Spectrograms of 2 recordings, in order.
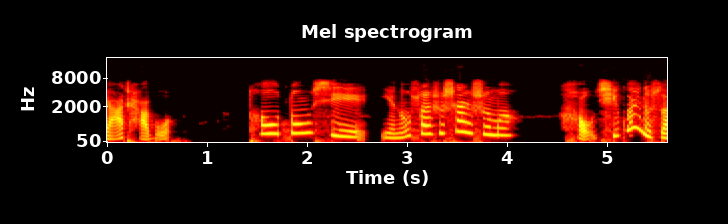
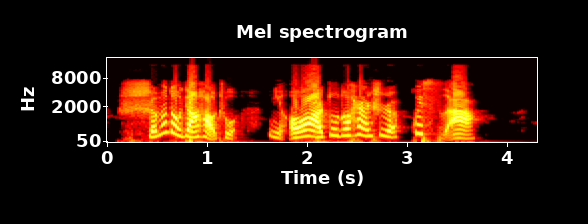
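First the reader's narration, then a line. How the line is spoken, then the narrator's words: Angry roar. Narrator (Chinese): 红心吼道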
